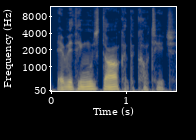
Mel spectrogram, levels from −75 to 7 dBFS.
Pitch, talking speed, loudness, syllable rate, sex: 90 Hz, 215 wpm, -17 LUFS, 7.4 syllables/s, male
